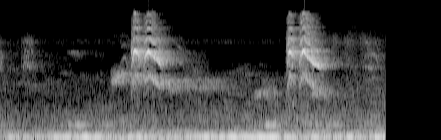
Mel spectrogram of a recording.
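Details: White-bellied drongo in Sri Lanka giving two loud harsh squawking calls with rising whistled lead-ins, about a second and a half apart, then quiet.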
